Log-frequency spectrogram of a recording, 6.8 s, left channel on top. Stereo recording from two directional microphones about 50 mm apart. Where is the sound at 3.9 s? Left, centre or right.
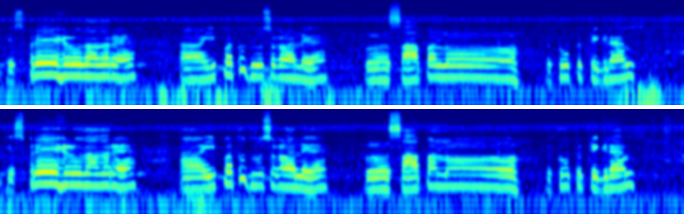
Left.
